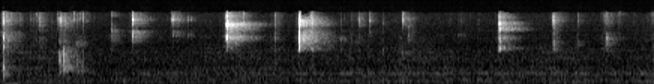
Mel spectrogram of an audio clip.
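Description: A small craft knife cuts and scrapes the edge of a solid orange bar soap held in hands with short blue nails, curling off orange shavings. Quiet, bright, crisp scraping crunches come in irregular short bursts, each dying away almost at once with no low end.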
